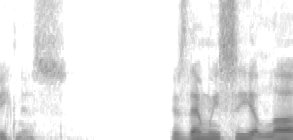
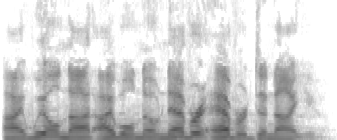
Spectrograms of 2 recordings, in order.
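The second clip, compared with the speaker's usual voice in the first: louder, stressing never and ever; strongest denial; 5 dB louder than usual. Shown as a demonstration. Preacher rendering Peter's Greek, emphatic denial. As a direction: hammer each no and never. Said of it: "no stronger way to say it".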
